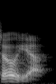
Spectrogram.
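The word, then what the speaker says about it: olla: swings from a beam is and oh yeah pronounced olya the swarthy Mexican laborers and conical straw hats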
